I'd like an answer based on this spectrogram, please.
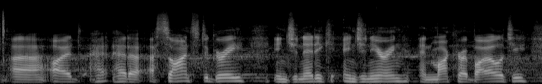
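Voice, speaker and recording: A man with a slight Australian accent, fairly high pitch, and fairly even intonation. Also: moderate pace. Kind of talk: sermon. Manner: halting, many fillers.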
